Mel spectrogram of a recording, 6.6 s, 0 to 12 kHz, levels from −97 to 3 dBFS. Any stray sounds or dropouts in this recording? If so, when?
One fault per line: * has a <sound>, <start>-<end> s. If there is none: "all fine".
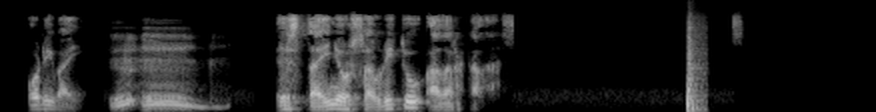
* has a cough, 0.8-1.7 s
* has a thud, 5.1-5.3 s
